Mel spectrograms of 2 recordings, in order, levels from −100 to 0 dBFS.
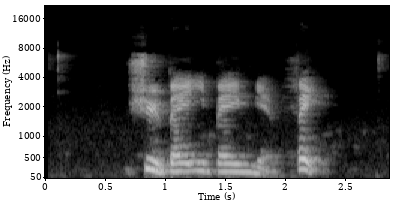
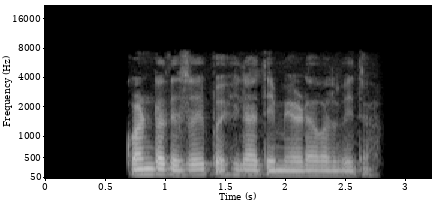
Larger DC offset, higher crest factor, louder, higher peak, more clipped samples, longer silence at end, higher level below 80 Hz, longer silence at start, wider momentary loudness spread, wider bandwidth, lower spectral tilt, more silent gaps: neither; about the same, 20 dB vs 20 dB; first, -28 LUFS vs -33 LUFS; about the same, -12 dBFS vs -14 dBFS; neither; about the same, 0.55 s vs 0.5 s; first, -70 dBFS vs -78 dBFS; about the same, 0.7 s vs 0.7 s; about the same, 12 LU vs 11 LU; about the same, 7.4 kHz vs 7.6 kHz; second, -4.5 dB/octave vs -6 dB/octave; neither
